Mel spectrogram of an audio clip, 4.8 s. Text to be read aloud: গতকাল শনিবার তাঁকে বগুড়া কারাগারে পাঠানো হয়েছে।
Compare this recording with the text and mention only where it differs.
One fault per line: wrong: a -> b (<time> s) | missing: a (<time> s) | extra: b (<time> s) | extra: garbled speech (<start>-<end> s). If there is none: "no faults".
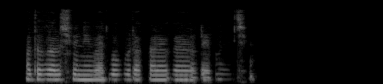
missing: তাঁকে (1.3 s)
missing: পাঠানো (2.6 s)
